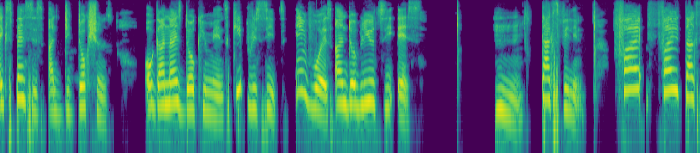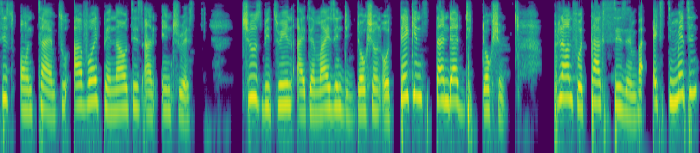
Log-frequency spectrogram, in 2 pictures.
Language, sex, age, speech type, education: Nigerian Pidgin, female, 46-60, spontaneous, secondary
